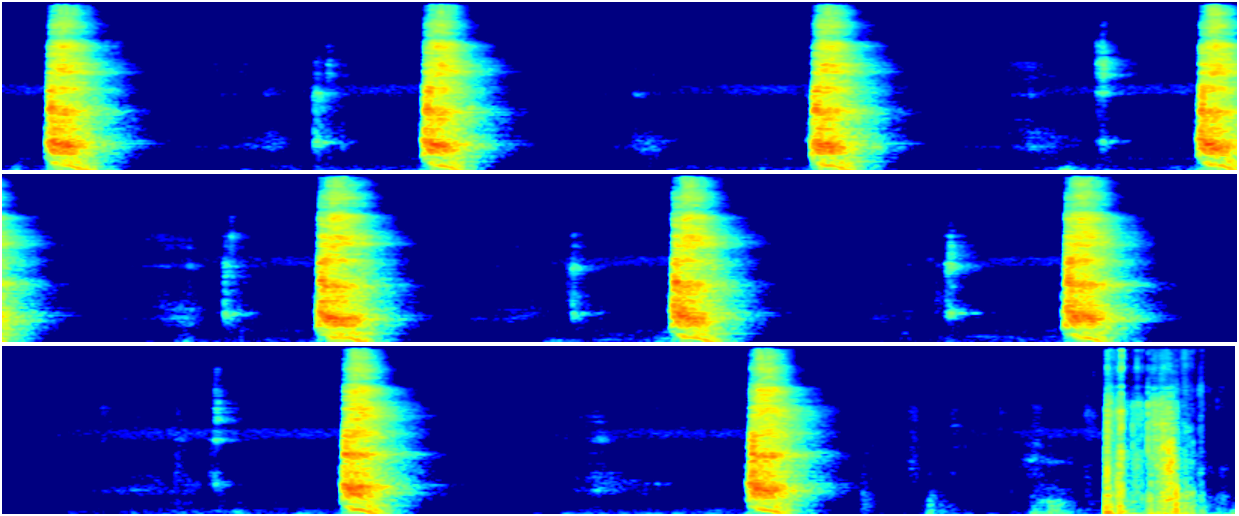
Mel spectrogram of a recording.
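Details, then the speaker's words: Adult with bronchitis, nine loud, harsh, evenly spaced single cough blasts with a barking croup-like quality, echoing off the walls during a self-recorded cough sound test for a throat tickle. "I'm doing a sound test on my coffin you hear you hear how the way my cough is Echo filing against the walls okay"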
